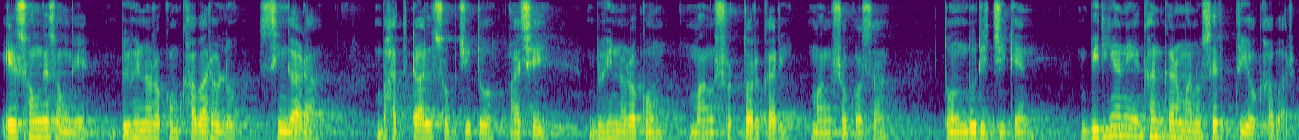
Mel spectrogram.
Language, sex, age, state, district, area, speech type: Bengali, male, 18-30, West Bengal, Purulia, urban, spontaneous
